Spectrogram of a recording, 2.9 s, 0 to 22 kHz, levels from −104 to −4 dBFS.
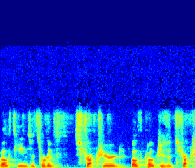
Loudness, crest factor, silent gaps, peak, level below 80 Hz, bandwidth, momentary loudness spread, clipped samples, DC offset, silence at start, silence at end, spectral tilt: -23 LUFS; 18 dB; none; -4 dBFS; -54 dBFS; 8 kHz; 8 LU; under 0.1%; under 0.1%; 0 s; 0 s; -5 dB/octave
